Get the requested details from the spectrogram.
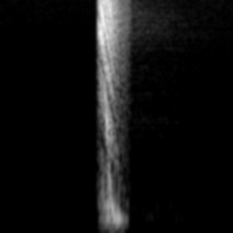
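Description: A short, sharp interface whoosh plays once.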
